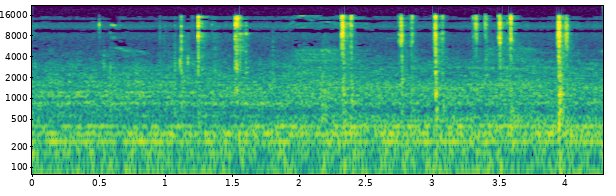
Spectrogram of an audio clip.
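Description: Computer keyboard keys being typed, a dozen or so light, irregular clicks as a short word is entered.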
